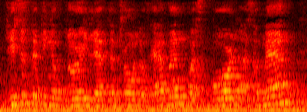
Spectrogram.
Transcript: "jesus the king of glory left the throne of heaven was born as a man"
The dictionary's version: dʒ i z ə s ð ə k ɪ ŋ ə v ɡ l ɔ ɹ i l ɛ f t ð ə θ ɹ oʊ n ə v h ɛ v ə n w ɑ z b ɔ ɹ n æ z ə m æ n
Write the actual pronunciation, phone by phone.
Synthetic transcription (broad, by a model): dʒ i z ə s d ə k ɪ ŋ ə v ɡ l ɔ ɹ i l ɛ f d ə t ɹ oʊ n ə v h ɛ v ə n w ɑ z b ɔ ɹ n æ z ə m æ n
